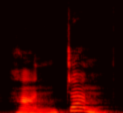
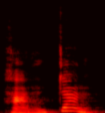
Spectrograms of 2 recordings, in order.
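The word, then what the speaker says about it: 寒战: Có cái từ rét run nữa, chúng ta đọc là gì đây? Hẳn trăn. Hẳn trăn tức là chiếm lạnh không à? Rét run bần bật. Hẳn trăn.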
